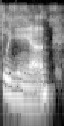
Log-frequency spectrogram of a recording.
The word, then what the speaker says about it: Leanne: joining us tonight and is it laney or leanne i don't want to butcher your name but uh if you would pronounce that for us and introduce yourself last name are you hi it's leanne and i'm with advent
